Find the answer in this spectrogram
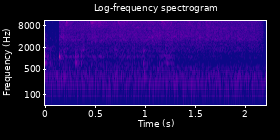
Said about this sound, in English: So I'll just get this paper towel wet.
